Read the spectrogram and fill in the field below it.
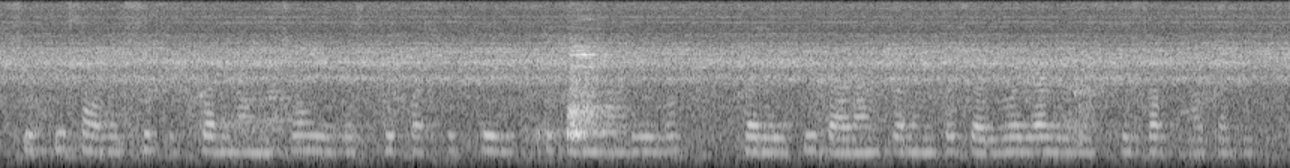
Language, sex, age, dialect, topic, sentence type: Marathi, male, 18-24, Standard Marathi, agriculture, statement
